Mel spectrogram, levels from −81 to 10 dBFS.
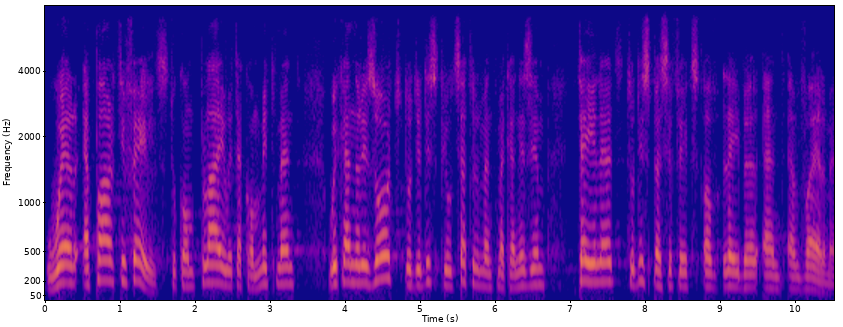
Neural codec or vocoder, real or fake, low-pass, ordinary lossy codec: none; real; 7.2 kHz; Opus, 16 kbps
